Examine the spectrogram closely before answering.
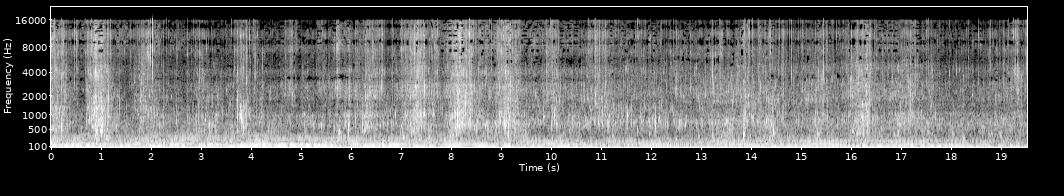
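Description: Small waves lapping and splashing against a stony lakeshore in irregular washes, over a steady low rumble.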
